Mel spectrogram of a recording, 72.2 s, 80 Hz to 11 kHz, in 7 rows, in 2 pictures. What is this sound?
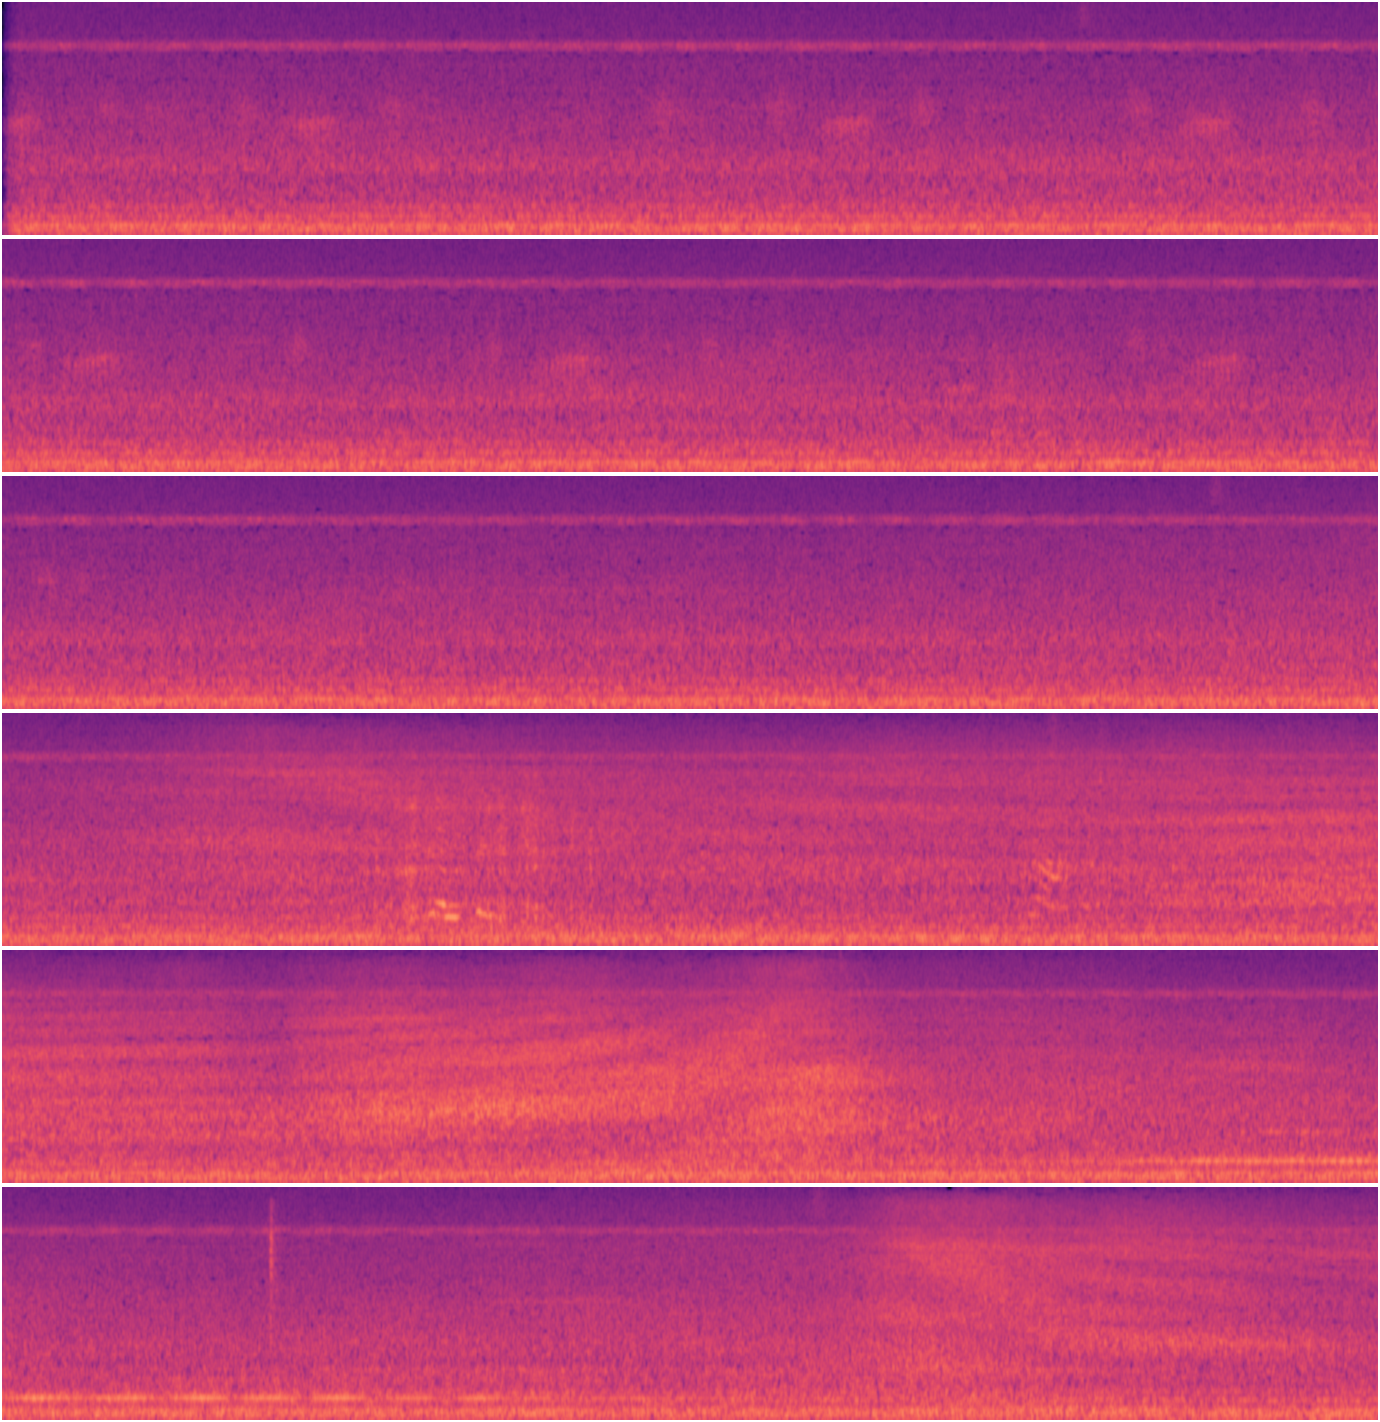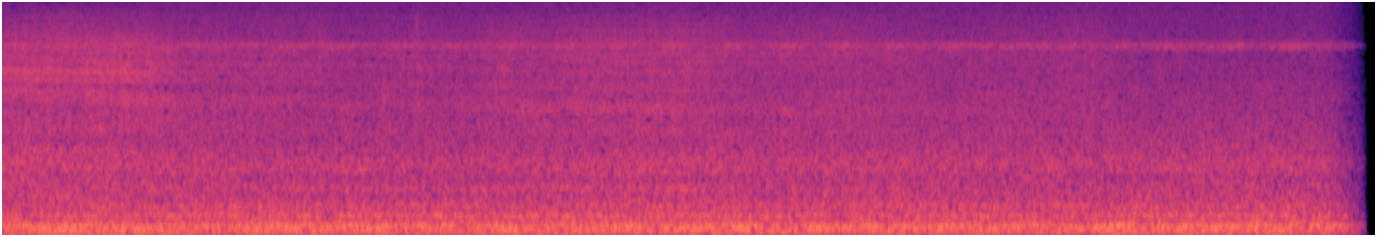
police chopper9 gone5 radio
Police helicopter and a dozen cop cars, including a K-9 unit searching the hood, recorded with DS-40 and edited in Wavosaur. Police cruiser passes by my balcony with his window open and police radio up loud as dispatch responds.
